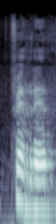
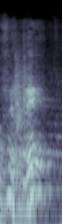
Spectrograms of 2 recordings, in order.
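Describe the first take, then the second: First: "Ferrer" with the closing R pronounced; low-pitched "Ferrer", final R kept; final R sounded. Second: "Ferré" with stressed É and no final R; softly stressed final E in "Ferré". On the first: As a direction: end "Ferrer" on an audible R. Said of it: "con R". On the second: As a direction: say "Ferré" open-ended, accent on the last E, R dropped. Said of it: "con acento en la E y sin R". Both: Retold or imitated.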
